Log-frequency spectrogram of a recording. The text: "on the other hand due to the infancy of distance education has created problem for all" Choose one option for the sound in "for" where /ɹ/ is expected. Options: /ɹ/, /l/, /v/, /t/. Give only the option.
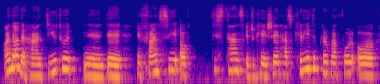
/l/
